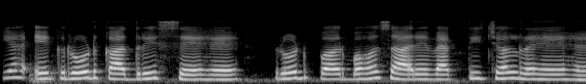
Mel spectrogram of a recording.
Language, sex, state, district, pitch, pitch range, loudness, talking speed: Hindi, female, Jharkhand, Garhwa, 250 Hz, 230-275 Hz, -15 LUFS, 145 wpm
